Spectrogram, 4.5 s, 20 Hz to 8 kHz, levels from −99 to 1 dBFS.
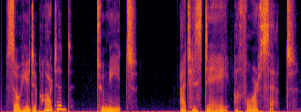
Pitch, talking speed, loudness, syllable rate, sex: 150 Hz, 120 wpm, -23 LUFS, 4.6 syllables/s, female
